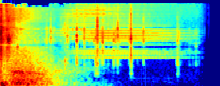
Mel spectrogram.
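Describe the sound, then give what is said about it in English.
A cryo spray gadget sound effect, one of a set of gadgetry sounds made for the Artificer: a strong hissing blast that fades into scattered crisp, icy crackles and ticks over a thin, high ringing shimmer, then cuts to silence. “I know I sound like I'm always making funs, but so here's a cryo spray gadget.”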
